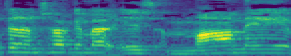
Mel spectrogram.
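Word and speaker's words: Maame: I'm talking about is Mommy by Jessica George and yes that is how you say it because the description of how to say it like the phonetical spelling is in the Goodreads description speaking of which let's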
